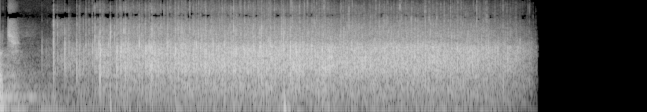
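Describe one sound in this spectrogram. A large audience applauds loudly in a hall.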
